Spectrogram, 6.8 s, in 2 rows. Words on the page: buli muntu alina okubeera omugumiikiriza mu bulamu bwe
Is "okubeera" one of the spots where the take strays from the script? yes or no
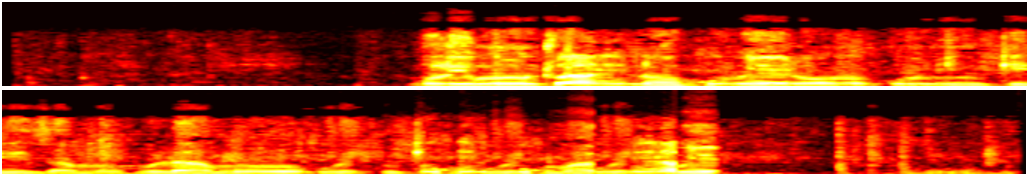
no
